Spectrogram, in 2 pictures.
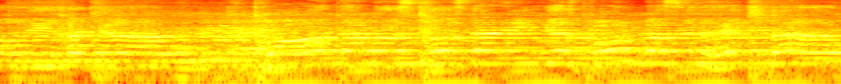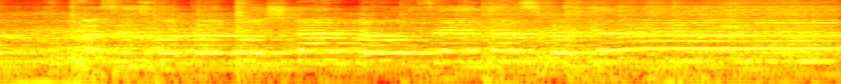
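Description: A man sings an Uzbek song live into a microphone, holding long, ornamented notes that slide between pitches, over amplified instrumental accompaniment with a steady beat.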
